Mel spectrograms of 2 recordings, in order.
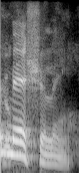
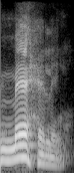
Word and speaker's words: Mechelen: Não é Mechelen, é Mechelen. Se escreve Mechelen, mas, né, com CH, mas segundo o Carlão, Mechelen, o jogo de amanhã,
